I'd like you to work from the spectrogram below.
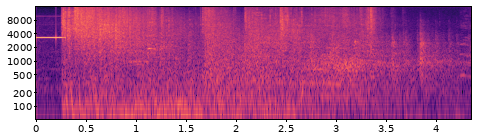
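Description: A booby-trapped briefcase exploding at a gate: a loud, sustained booming blast with dense crackling rumble that holds for several seconds and eases slightly at the end.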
